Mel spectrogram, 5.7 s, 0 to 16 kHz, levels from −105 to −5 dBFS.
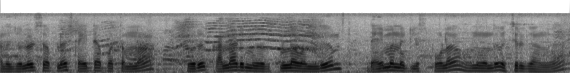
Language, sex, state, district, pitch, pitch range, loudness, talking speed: Tamil, male, Tamil Nadu, Namakkal, 130 Hz, 120-160 Hz, -16 LUFS, 160 wpm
